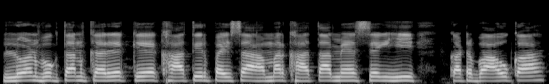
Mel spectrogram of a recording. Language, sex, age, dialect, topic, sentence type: Magahi, male, 18-24, Western, banking, question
